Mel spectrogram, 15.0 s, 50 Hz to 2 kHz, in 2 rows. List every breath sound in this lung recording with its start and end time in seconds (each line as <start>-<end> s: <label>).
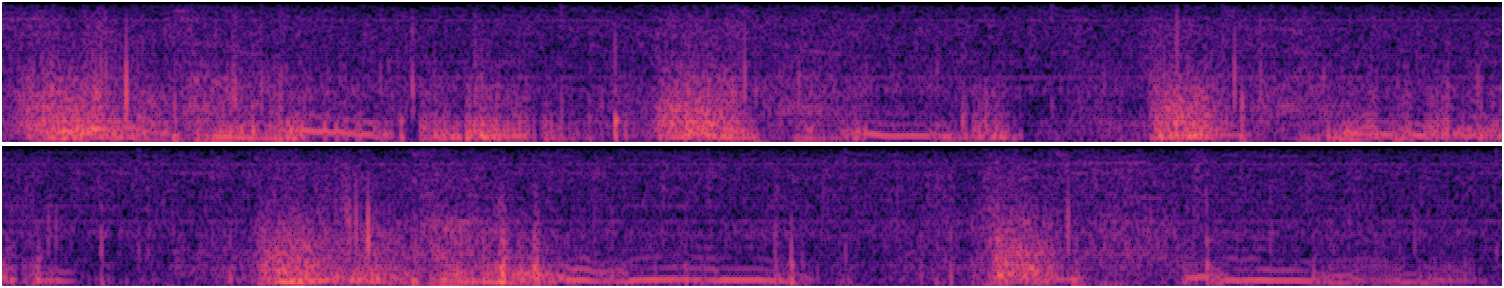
0.00-0.77 s: rhonchi
0.00-0.78 s: inhalation
0.89-1.96 s: exhalation
0.89-1.96 s: rhonchi
3.21-3.83 s: inhalation
4.04-5.11 s: exhalation
4.04-5.11 s: rhonchi
5.65-6.34 s: inhalation
6.58-7.84 s: exhalation
6.58-7.84 s: rhonchi
8.71-9.53 s: inhalation
9.56-10.40 s: exhalation
9.56-11.63 s: rhonchi
12.31-13.04 s: inhalation
13.39-15.00 s: exhalation
13.39-15.00 s: rhonchi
